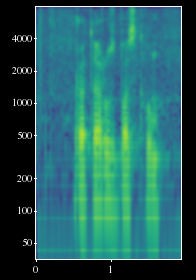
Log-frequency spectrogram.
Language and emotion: Russian, neutral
